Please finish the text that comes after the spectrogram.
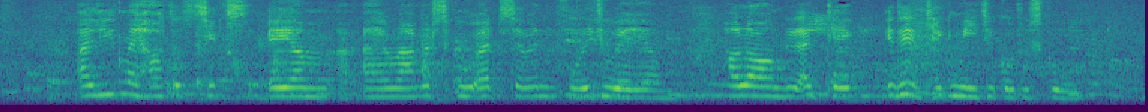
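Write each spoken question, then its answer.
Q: How long did I take?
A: 1 hour 42 minutes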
